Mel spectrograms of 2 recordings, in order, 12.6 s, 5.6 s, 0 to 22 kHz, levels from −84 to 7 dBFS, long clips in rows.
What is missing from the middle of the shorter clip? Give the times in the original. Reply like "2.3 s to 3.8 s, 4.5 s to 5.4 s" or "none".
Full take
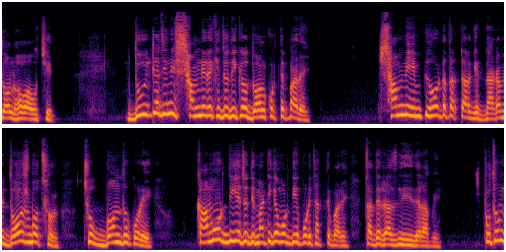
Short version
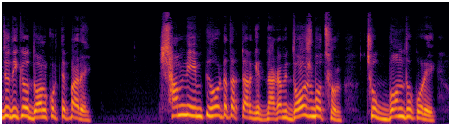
none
